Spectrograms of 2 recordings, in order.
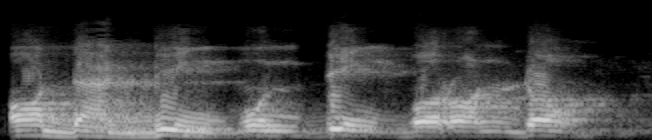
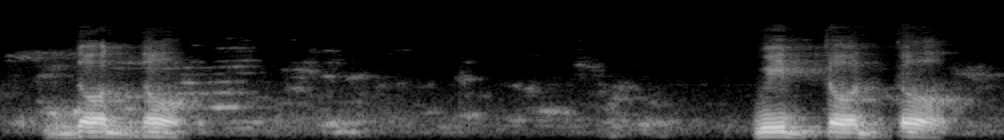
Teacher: Orang Sunda ujung lidah ke tengah langit-langit. Odading dodo itu ke tengah langit-langit. Yang benar adalah ujung lidah ke gusi atas. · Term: dalnya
